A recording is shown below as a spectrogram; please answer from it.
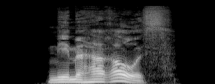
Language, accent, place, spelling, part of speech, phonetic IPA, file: German, Germany, Berlin, nehme heraus, verb, [ˌneːmə hɛˈʁaʊ̯s], De-nehme heraus.ogg
- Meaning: inflection of herausnehmen: 1. first-person singular present 2. first/third-person singular subjunctive I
